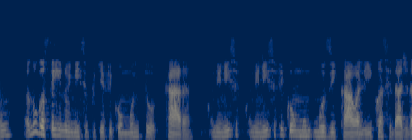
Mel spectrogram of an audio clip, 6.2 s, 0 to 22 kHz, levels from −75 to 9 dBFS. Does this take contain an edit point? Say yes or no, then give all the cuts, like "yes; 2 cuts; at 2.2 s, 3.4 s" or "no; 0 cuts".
yes; 2 cuts; at 2.4 s, 3.6 s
